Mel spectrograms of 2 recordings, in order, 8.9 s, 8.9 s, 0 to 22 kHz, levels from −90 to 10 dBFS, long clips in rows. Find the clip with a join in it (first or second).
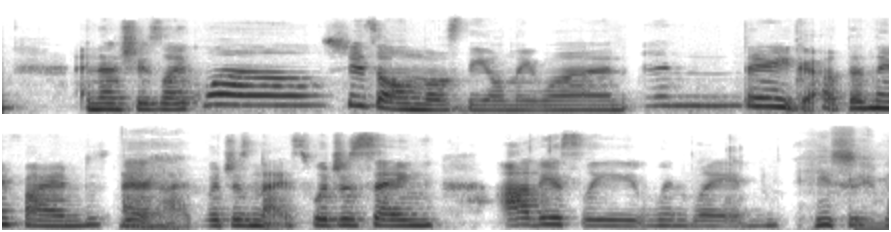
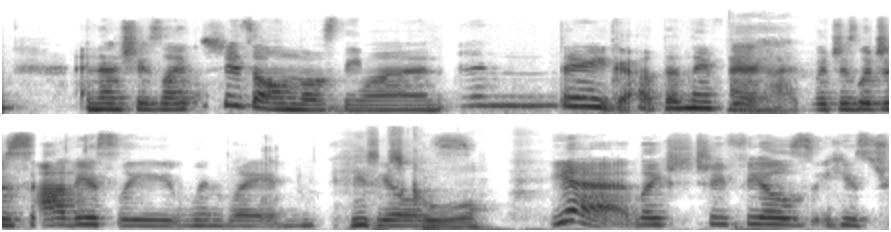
second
